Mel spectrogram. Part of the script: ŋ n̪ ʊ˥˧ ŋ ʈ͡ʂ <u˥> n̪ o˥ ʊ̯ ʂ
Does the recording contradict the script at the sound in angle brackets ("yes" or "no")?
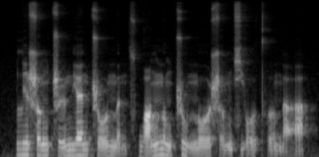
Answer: yes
